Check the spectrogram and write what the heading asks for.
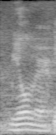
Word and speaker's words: Mjolnir: I never pronounce this right. Major? – Mjolnir. – Mjolnir. – Yeah. – That's how you say that? – That's how you're supposed to say it. I don't think the J is really, it's pretty silent.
